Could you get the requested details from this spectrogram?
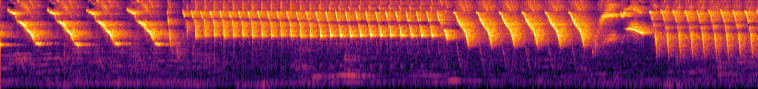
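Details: Canary in full song, rolling low after a single chirp: quick repeated downslurred notes give way to long, high, buzzy trills, then more falling notes and another sustained roll.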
